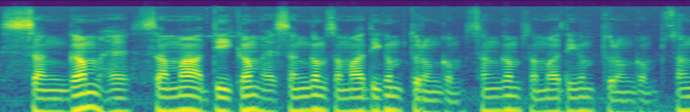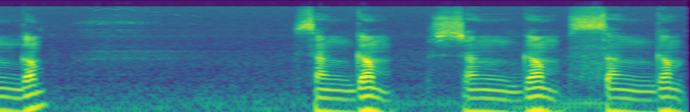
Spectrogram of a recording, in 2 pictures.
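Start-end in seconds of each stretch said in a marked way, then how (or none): none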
